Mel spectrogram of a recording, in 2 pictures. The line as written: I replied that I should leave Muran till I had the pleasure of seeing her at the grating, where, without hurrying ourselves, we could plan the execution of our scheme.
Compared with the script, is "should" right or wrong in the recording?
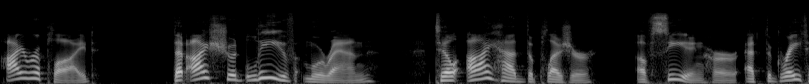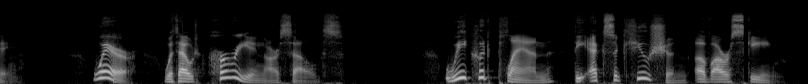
right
